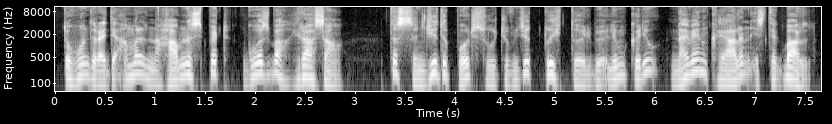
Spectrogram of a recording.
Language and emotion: Kashmiri, surprised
